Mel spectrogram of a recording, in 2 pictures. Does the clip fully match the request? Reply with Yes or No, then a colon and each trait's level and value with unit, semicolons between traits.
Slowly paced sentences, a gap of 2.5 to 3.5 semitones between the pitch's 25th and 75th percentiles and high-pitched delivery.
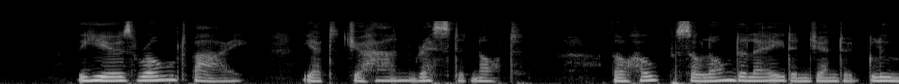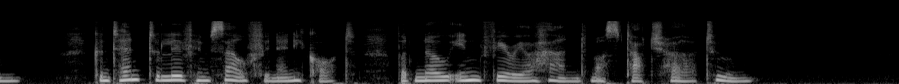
No: slow, 100 wpm; average, 2.9 semitones; medium, 170 Hz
